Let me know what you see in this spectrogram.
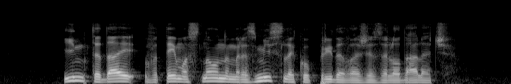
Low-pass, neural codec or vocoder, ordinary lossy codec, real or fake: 7.2 kHz; none; none; real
